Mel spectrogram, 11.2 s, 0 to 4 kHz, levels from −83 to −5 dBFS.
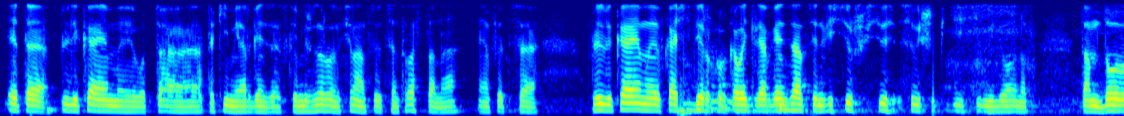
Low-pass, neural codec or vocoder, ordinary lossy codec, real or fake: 3.6 kHz; none; none; real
